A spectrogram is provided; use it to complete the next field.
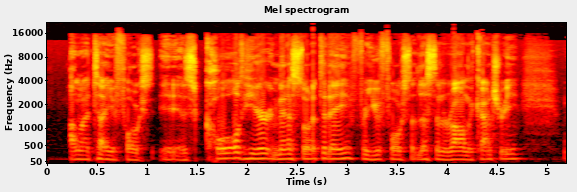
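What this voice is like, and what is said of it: Voice rougher than usual. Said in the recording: “my voice is a little bit less quality than it usually is here”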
